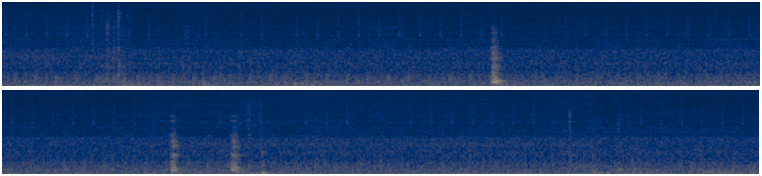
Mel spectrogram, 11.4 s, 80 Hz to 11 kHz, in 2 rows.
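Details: 2006 Toyota Prius ABS brake actuator pump: short, sharp chirps every few seconds over a low steady hum.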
